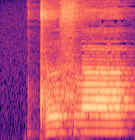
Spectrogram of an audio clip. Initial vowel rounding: unrounded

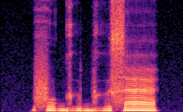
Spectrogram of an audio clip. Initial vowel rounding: rounded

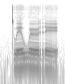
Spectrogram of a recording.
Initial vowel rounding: unrounded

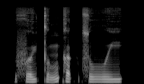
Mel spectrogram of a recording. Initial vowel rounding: rounded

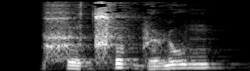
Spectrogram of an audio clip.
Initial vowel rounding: rounded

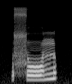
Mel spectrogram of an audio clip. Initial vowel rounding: rounded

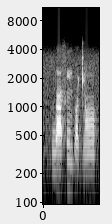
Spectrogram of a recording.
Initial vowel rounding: unrounded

